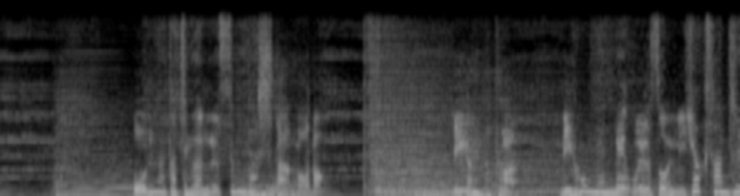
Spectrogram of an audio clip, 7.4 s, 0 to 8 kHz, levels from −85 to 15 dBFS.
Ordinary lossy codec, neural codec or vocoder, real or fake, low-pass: none; codec, 44.1 kHz, 2.6 kbps, SNAC; fake; 7.2 kHz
